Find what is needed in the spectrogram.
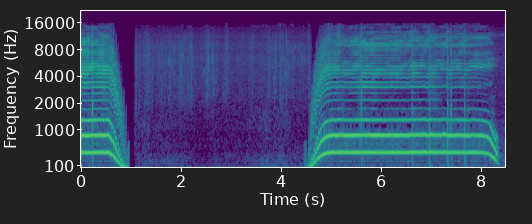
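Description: A loud, steady, buzzy held tone that bends down in pitch and cuts off about a second in, then after a few seconds of near quiet slides back up, holds steady, and bends down again at the end.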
